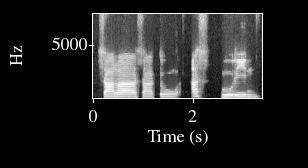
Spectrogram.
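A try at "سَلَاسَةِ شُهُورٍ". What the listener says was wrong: Hati-hati, itunya pendek. Salah satu ashhurin. Shinnya kurang mengalir. Ashhurin.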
